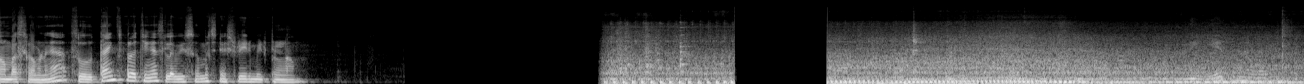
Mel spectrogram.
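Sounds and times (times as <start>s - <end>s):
motorbike engine running: 6.0s - 7.4s, 8.3s - 13.0s.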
